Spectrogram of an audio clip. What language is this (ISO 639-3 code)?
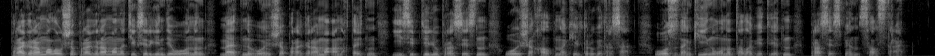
kaz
